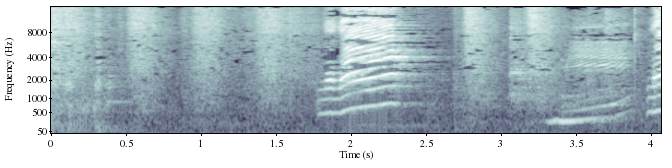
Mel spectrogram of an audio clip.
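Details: Talking parrot imitating human words, said to say papa and mummy; loud, squeaky, speech-like utterances with sweeping rising and falling tones, two long bright phrases separated by pauses, in a quiet indoor setting.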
